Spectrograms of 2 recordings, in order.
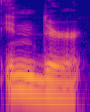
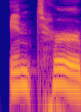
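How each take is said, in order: First: The middle consonant is a soft D sound. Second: The middle consonant is a clear T sound.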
